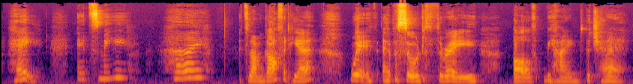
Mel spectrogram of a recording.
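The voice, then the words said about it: American-sounding accent. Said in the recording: “sound really American”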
